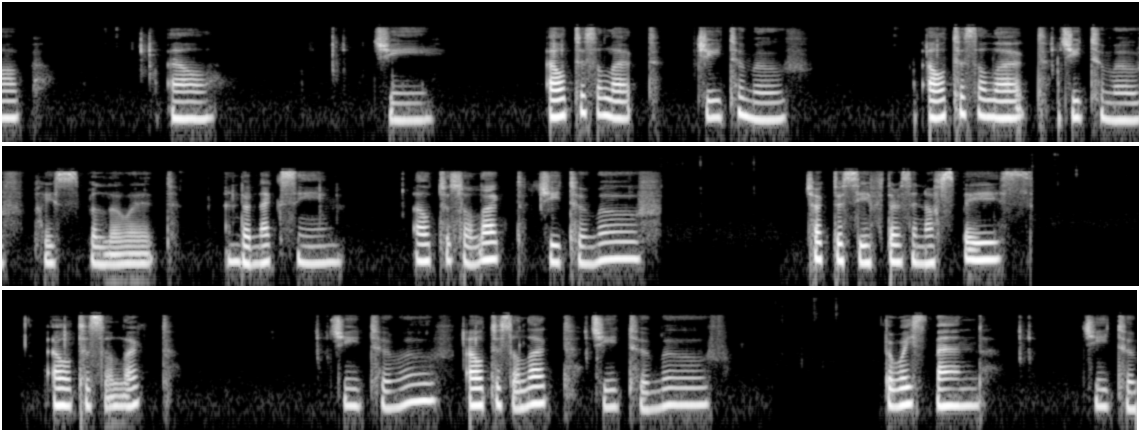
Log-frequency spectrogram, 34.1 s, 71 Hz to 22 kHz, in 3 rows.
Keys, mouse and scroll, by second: 1.0 click, 1.4 l, 3.3 g, 5.3 l, 6.9 g, 8.8 click, 9.1 l, 10.5 g, 12.7 click, 13.1 click, 13.7 l, 16.8 g, 18.3 shift+click, 18.7 shift+click, 19.1 click, 21.9 g, 22.5 shift+click, 22.8 shift+click, 22.9 Escape, 23.2 l, 25.9 g, 26.9 click, 27.2 Escape, 27.2 g, 27.4 l, 28.6 g, 29.8 click, 30.5 shift+middle click, 31.1 l, 31.1 g, 31.2 click, 32.9 g.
